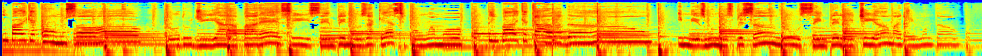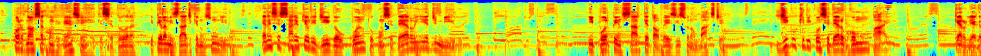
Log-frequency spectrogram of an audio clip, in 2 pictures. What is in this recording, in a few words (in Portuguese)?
masc consideracao, voz masculina; Dia dos Pais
